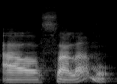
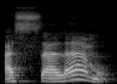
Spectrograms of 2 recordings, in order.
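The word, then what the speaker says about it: السلام: dengan Shin assalaamu alainaa anda tidak membacanya Al salahmu tapi assalaamu alaykum nya meresap hilang tidak terbaca Hai tapi ada yang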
